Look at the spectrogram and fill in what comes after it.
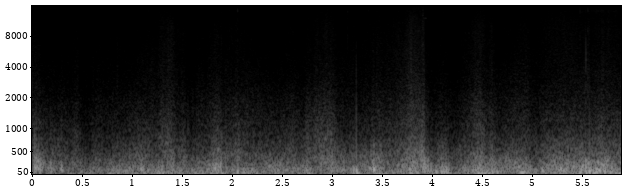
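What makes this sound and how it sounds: Long red nails and fingertips scratch a dark grey, fluffy synthetic faux-fur windscreen over a microphone. The result is a continuous low, muffled rumble with soft swelling brushes and almost no high end.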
